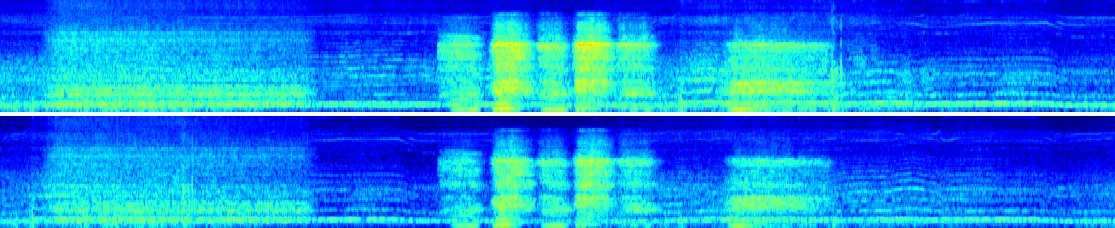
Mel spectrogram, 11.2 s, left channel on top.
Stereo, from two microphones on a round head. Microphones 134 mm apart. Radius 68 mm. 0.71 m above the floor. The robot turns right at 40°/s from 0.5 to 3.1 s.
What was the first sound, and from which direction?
Breathing, 50° left (ahead or behind).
